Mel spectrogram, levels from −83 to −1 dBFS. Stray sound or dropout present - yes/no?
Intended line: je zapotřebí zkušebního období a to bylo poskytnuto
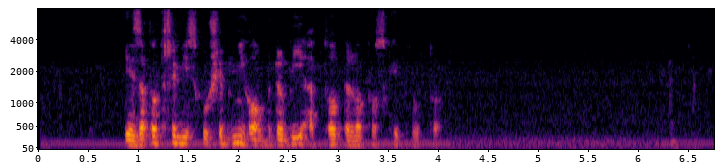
no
